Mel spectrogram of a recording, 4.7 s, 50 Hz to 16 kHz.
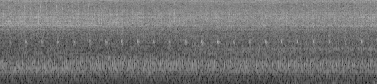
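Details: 2018 Ford F-150 SuperCrew 5.0L V8 at idle, intermittent and louder on the passenger side: quick steady train of high chirps; caused by the timing chain tensioner, covered by Ford SSM and TSB 19-2140, with no repair available yet.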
